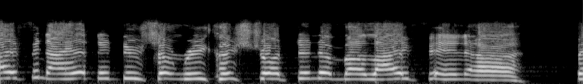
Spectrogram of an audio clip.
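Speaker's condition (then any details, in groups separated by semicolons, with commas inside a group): Cerebral palsy; present since birth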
